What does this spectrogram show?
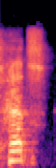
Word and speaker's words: het: very sharp snappy okay whereas hetz is gonna be more like holy like or imagine somebody with some really bad breath trying to talk to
